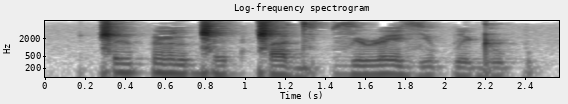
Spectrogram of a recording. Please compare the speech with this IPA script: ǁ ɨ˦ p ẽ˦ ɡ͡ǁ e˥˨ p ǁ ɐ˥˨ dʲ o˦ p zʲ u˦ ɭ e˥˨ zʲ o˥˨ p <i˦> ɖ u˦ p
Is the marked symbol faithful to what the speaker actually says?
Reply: yes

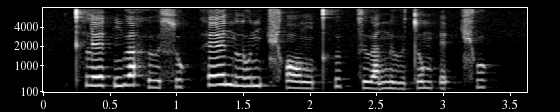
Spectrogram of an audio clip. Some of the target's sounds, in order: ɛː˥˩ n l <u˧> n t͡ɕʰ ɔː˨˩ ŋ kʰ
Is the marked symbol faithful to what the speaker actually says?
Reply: no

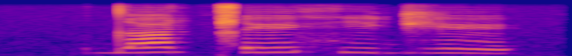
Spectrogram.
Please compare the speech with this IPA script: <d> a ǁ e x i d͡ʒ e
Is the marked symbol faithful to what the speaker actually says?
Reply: yes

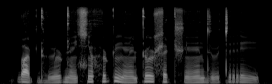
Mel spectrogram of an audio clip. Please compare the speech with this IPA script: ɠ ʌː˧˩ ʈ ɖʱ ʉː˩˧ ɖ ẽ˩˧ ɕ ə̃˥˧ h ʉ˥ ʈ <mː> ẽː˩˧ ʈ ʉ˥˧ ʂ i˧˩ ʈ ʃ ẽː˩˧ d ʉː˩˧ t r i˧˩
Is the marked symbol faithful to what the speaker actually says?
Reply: no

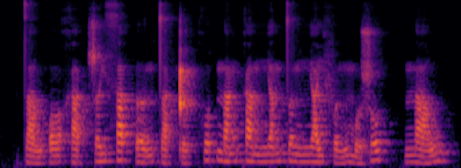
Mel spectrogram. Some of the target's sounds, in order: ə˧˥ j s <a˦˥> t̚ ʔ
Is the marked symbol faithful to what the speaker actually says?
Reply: yes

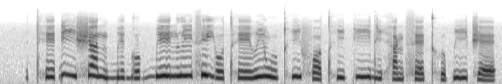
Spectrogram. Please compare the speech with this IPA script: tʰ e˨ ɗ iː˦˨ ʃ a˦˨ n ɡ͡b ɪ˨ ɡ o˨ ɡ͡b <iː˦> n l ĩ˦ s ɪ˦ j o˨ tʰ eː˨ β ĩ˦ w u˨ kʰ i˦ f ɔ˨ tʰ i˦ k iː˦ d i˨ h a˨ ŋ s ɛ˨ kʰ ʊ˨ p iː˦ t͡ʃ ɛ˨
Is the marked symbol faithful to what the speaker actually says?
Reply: no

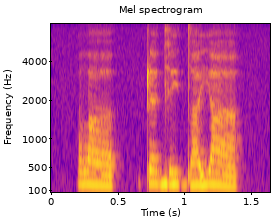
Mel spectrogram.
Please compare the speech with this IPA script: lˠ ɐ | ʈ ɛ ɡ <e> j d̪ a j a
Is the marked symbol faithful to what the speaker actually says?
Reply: yes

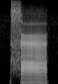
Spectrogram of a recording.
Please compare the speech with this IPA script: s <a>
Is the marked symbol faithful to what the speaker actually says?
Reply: no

